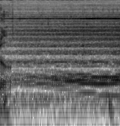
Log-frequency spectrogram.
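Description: A steady droning hum of several held tones that grows slightly louder: a suspense drone in the documentary's underscore.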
